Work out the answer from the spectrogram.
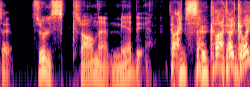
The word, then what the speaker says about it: Truls Krane Meby: And your full name, please, Truls, because I don't want to mispronounce it. Truls Krane Meby.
